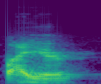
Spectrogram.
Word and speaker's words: fire: know that fire is it's listed as a 1-syllable word, and I guess I can see that. But I think in colloquial speech, it comes off as 2 syllables, fire.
